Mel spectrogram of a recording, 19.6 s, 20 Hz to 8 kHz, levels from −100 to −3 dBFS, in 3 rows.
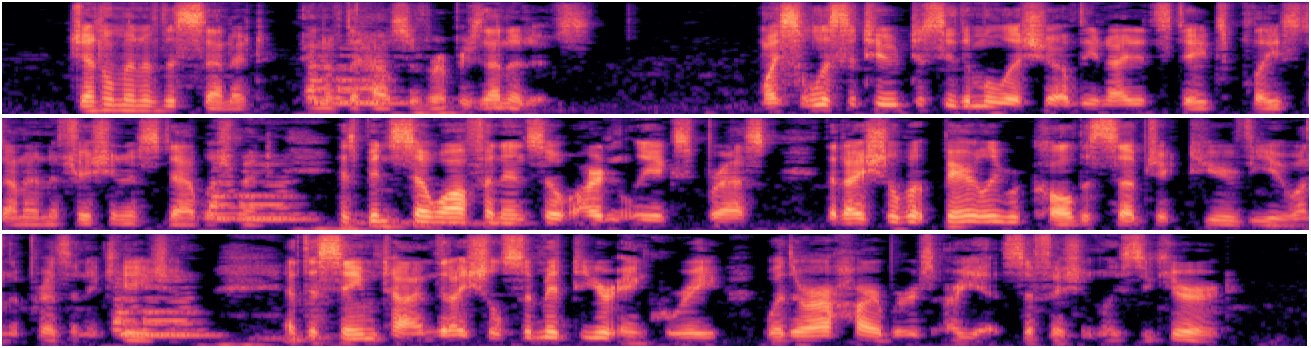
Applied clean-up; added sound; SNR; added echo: classical method Wiener filter.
